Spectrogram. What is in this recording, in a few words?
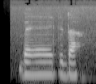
"bɛɛgda", Mooré; offensive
